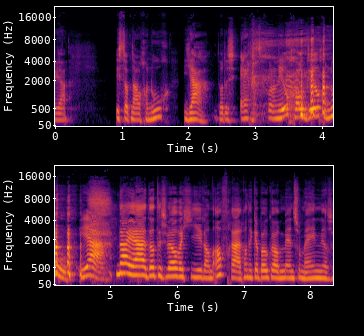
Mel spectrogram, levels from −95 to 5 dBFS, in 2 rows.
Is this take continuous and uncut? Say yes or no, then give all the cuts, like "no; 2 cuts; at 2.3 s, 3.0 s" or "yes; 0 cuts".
no; 1 cut; at 1.8 s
